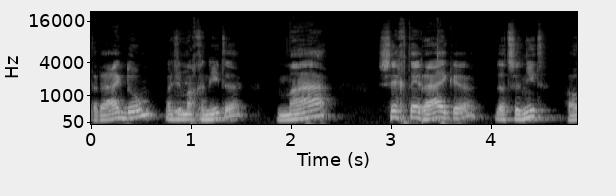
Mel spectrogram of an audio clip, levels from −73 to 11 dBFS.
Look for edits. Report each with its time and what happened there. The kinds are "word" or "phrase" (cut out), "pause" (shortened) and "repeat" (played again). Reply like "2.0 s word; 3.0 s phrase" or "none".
1.0 s word; 3.3 s word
